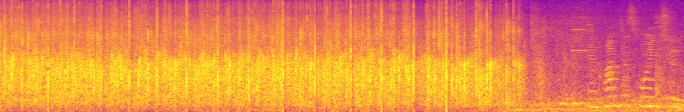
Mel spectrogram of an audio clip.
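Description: A crowd at an outdoor Juneteenth celebration in Altadena applauds loudly and steadily for about six seconds, then the clapping drops away and a voice begins speaking.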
